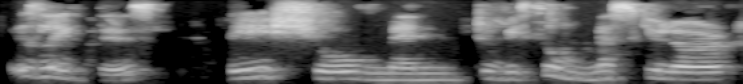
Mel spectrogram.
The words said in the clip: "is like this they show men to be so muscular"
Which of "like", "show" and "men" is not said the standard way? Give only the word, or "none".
none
